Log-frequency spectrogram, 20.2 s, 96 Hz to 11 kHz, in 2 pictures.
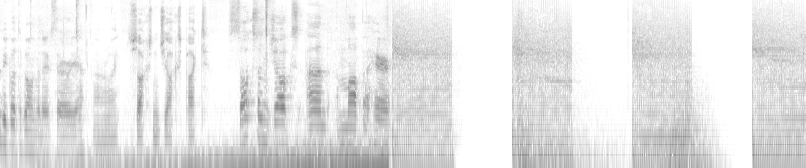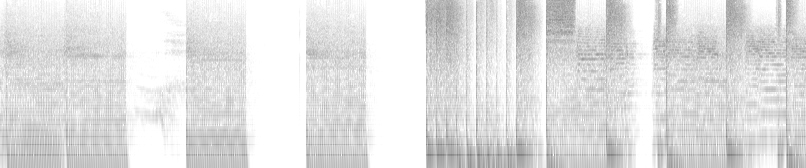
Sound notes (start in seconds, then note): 5.9 dramatic music; 11.7 groaning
